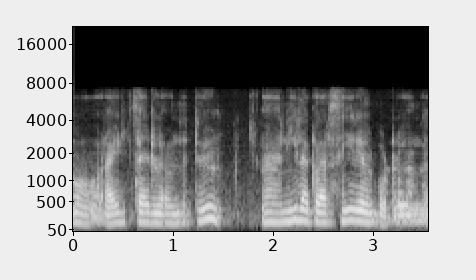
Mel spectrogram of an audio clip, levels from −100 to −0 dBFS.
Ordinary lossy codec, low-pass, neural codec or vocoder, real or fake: none; 7.2 kHz; vocoder, 22.05 kHz, 80 mel bands, HiFi-GAN; fake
